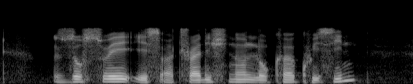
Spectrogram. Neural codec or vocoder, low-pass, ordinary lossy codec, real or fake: codec, 16 kHz, 6 kbps, DAC; 5.4 kHz; none; fake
